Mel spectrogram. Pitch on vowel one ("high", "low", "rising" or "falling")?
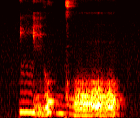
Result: high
